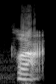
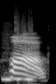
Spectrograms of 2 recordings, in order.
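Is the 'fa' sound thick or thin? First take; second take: thin; thick. First: The syllable is said thin and light. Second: The syllable is said thick and heavy. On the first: The speaker calls it right. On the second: The speaker calls it wrong. "jangan sebut fa, fa, fa tu tebal"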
